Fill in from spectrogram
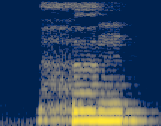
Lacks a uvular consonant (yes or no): yes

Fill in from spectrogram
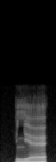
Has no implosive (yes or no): yes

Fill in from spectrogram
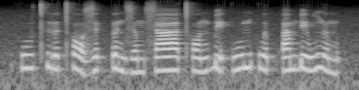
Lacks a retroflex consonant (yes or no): yes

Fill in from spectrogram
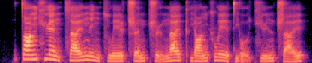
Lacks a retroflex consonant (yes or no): no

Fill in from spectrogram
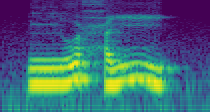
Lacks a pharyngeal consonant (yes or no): no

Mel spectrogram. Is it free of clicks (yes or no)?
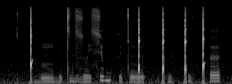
no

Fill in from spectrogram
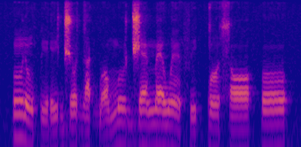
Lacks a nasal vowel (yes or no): no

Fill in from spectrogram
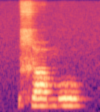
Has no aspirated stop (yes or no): yes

